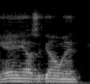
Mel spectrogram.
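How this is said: It sounds like a casual, routine greeting.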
